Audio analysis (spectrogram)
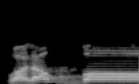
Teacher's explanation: مد عارض کا، اور مد عارض کو 3 الف تک کھینچ کر پڑھیں گے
